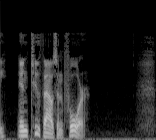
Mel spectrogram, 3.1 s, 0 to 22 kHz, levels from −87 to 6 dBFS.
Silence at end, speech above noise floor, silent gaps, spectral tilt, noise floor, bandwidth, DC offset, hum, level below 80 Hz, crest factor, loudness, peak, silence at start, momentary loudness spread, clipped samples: 0.1 s; 29 dB; none; -6 dB/octave; -51 dBFS; 8.6 kHz; under 0.1%; none; -50 dBFS; 20 dB; -23 LUFS; -6 dBFS; 0 s; 7 LU; under 0.1%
